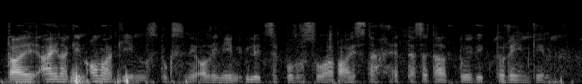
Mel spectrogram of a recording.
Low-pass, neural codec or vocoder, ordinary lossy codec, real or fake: 7.2 kHz; none; MP3, 48 kbps; real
